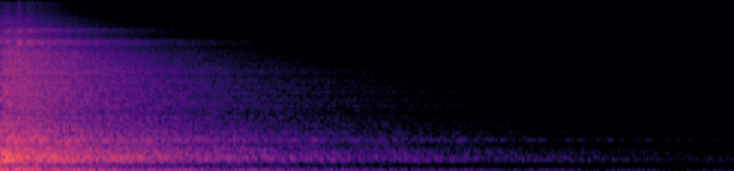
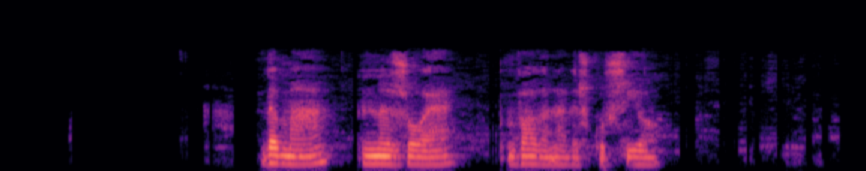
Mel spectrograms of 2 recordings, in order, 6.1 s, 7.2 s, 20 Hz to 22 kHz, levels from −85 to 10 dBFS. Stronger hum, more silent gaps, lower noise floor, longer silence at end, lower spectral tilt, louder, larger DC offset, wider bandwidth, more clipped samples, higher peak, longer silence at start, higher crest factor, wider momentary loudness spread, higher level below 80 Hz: neither; second, none vs 1.95-2.12 s; first, -77 dBFS vs -53 dBFS; first, 3.35 s vs 1.7 s; about the same, -3.5 dB/octave vs -4.5 dB/octave; second, -31 LUFS vs -23 LUFS; neither; first, over 20 kHz vs 7.8 kHz; neither; second, -12 dBFS vs -4 dBFS; second, 0 s vs 1.8 s; about the same, 24 dB vs 22 dB; first, 27 LU vs 13 LU; first, -46 dBFS vs -68 dBFS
